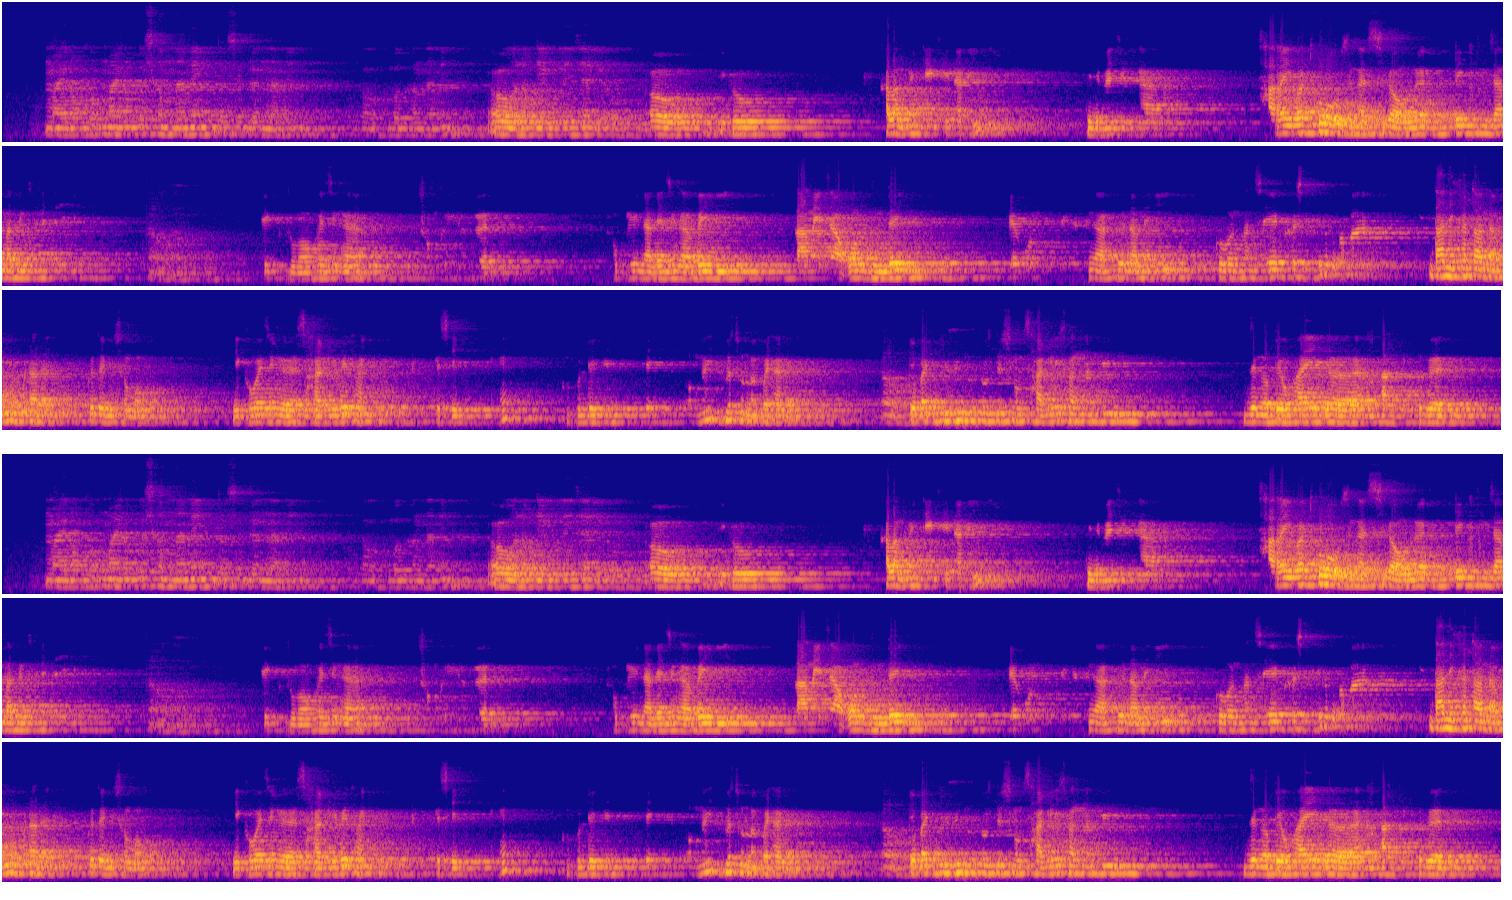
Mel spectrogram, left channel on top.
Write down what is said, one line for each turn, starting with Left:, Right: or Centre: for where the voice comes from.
Left: माइरंखौ माइरं सो मनानै दसे दोननानै औ बोखांनानै
Right: औ
Left: उवालाव देग्लिनाय जायो।
Right: औ बेखौ खालामबाय देग्लिनानै बेनिफ्राय जोंहा साराय बा थौआव जोंहा सिगाङावनो दै गुदुं जाना दोनखानाय जायो।
Left: औ औ औ
Right: बे गुदुुवावहाय जोङो संख्रि होगोन संख्रि होनानै जोहा बै लानाय जा अन गुन्दै बे अन गुन्दैखौ जोंहा होनानै गुबुन फारसे खोस्लि नङाबा दालि खाथा होनना बुङोमोन आरो गोदोनि समाव बेखौहाय जोङो साग्लिबाय थागोन लोगोसेयैनो अन गुन्दै <unintelligible> नै होसनलांबाय थागोन
Left: औ
Right: बेबायदिनो
Left: औ
Right: जोङो दसे सम साग्लिखांनानै जोङो बेवहाय ओ हालदि होगोन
